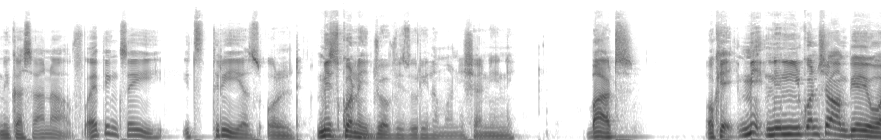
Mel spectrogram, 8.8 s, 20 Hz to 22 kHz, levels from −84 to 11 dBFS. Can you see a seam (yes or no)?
yes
